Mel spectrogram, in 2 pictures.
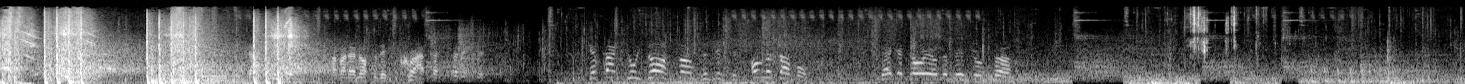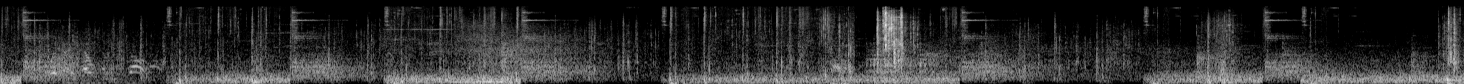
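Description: Footsteps tread steadily on gravel and wooden boards.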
